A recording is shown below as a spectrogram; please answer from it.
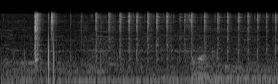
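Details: Motorcycle after repair with bearing fixed, idling: quick, even ticking from a small single at steady idle, no knocking or rumble underneath; sounds healthy and ready to ride.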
